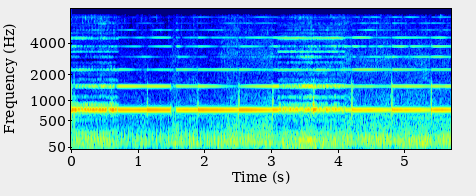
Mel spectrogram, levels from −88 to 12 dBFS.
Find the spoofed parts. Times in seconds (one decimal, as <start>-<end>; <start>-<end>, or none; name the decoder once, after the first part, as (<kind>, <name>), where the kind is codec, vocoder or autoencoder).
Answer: 0.0-0.7 (vocoder, HiFi-GAN); 3.1-4.1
